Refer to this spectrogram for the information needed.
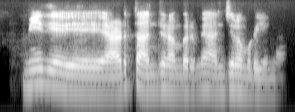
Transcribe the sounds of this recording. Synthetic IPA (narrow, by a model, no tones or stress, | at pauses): miːðɪɐɽɯt̪ːɐɐɲd͡ʒɯnɐmbɐɾmeːɐɲd͡ʒɯɾɐmʊɽɪjɯmãː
